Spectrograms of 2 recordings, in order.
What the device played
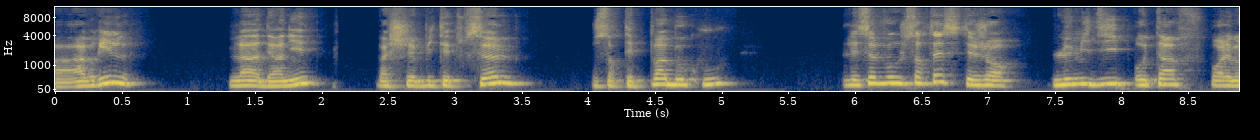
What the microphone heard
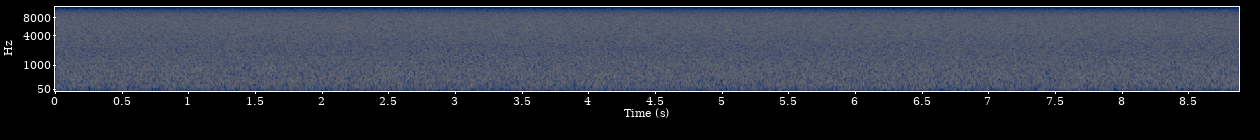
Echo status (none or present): none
